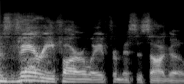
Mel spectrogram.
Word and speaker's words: Mississauga: TJ, are you aware of Mississauga? Oh wait, hold on. Did I mispronounce that? Oh geez, I mispronounced it. No, you got it right. Mississauga, Ontario.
